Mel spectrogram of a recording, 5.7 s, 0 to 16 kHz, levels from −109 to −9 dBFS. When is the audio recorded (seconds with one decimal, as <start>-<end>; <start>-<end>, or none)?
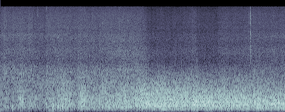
none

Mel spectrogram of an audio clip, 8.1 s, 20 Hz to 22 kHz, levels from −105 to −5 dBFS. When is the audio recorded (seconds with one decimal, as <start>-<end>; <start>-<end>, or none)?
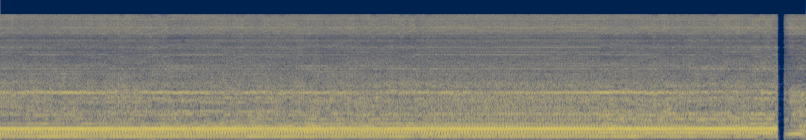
4.3-6.0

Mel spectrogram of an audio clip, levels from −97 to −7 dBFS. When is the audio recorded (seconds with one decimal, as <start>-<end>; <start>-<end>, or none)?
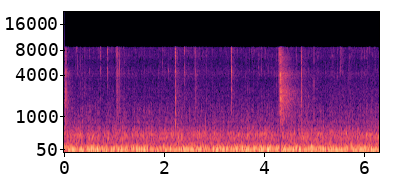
0.0-6.3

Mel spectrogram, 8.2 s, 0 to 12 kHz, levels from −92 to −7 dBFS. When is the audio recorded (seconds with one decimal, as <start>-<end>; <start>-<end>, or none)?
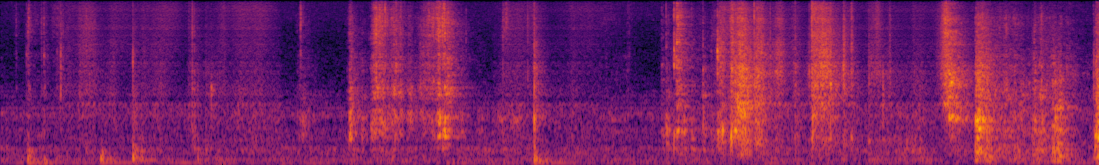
0.0-0.5; 2.1-3.7; 4.5-5.4; 7.3-8.2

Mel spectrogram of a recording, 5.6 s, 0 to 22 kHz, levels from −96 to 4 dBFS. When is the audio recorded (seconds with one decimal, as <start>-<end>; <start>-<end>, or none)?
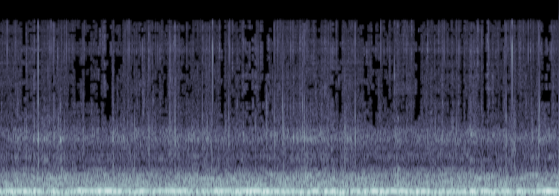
0.0-5.6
